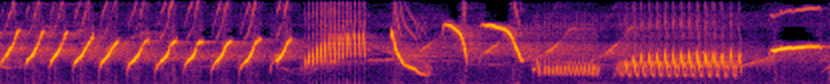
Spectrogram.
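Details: White canary singing at length: a quick series of rising whistled notes repeated about ten times a second, then swooping slurred whistles and a broad buzzy rattle, ending in a high thin note.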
